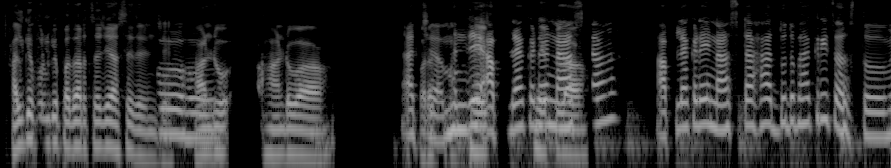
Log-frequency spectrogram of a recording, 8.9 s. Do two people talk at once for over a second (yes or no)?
yes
